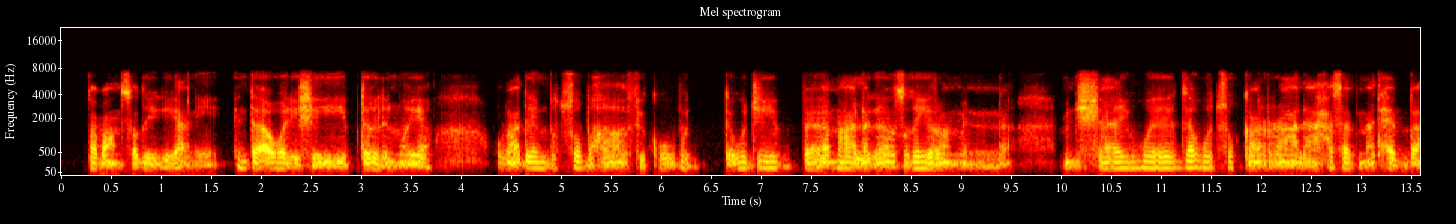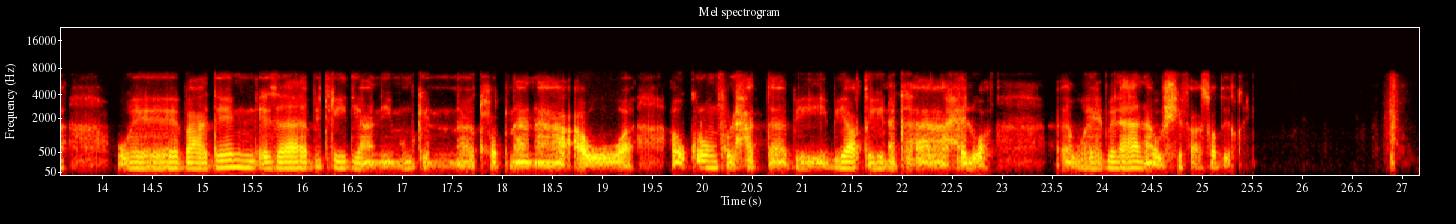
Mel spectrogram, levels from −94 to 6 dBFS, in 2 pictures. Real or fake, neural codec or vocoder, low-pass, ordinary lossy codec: fake; vocoder, 22.05 kHz, 80 mel bands, HiFi-GAN; 7.2 kHz; Opus, 32 kbps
